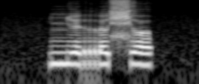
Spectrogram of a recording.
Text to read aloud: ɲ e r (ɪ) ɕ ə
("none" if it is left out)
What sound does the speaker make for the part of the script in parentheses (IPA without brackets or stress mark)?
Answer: ə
